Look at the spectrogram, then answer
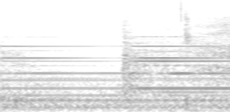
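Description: A well-made bell rings out, its tone holding steady and slowly decaying, with a faint second strike or shimmer partway through; quiet and sustained, no voices.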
